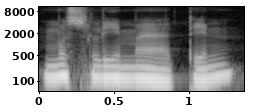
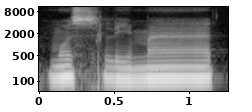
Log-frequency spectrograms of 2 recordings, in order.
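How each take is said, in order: First: The word ends with t and a nasal. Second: The word ends with a bare t.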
